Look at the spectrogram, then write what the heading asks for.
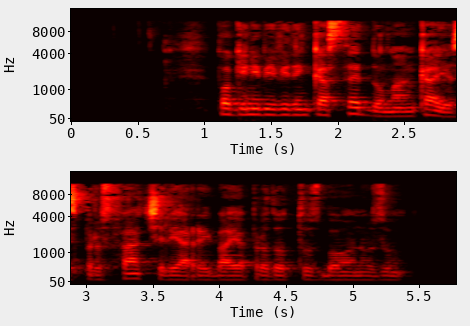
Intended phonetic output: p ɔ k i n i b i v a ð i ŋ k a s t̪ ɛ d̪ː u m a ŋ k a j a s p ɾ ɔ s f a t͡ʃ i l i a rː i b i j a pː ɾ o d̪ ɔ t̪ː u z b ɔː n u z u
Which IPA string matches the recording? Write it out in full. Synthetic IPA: p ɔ k i n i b i v i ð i ŋ k a s t̪ ɛ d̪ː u m a ŋ k a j ɛ s p ɾ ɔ s f a t͡ʃ i l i a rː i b a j a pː ɾ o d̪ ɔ t̪ː u z b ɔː n u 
